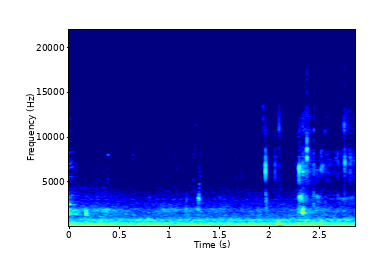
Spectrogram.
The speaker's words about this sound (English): Also, I'm going to take this shot on air since you took yours on air. Give my feelings on it. I'm nervous, though, because your reaction wasn't good. There's still a little bit left. I don't know. It was too tequila-y for me. Shit. Okay. Cheers.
